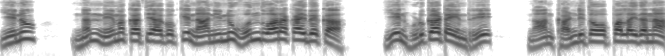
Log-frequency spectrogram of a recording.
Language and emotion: Kannada, angry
